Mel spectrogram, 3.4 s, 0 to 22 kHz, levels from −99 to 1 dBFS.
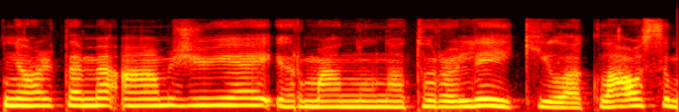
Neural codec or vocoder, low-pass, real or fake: none; 10.8 kHz; real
